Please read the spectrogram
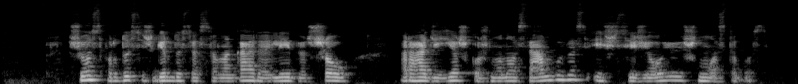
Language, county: Lithuanian, Klaipėda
